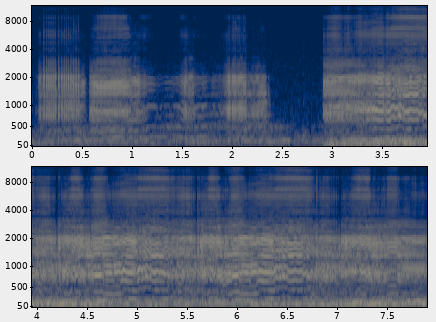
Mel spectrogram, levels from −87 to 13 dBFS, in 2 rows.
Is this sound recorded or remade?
recorded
